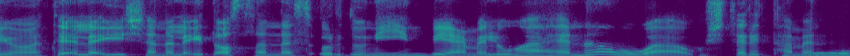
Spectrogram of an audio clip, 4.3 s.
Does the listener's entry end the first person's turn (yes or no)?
yes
